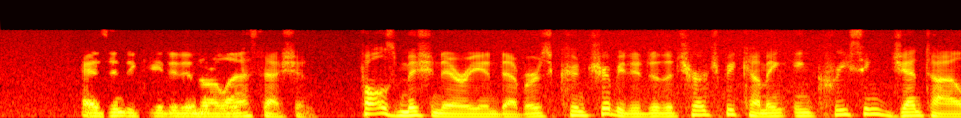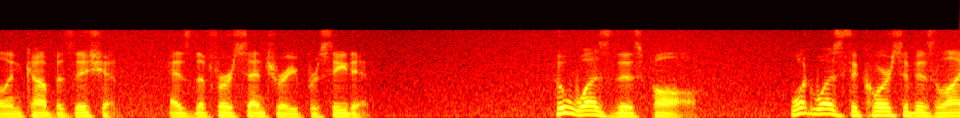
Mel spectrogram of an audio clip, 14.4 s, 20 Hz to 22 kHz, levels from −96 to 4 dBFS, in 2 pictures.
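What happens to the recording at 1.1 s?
Speech suppressed in double talk covers 0.74 to 1.2 s, so 1.1 s falls inside it. The voice sinks by as much as about 20 dB. The likely cause is an echo canceller that could not tell this talker from the far end speaking at the same time, so it turned both down.

Channel delay (comb filtering) is present here too, as it is throughout. One channel lags by a tiny amount, which fits a delay of a few samples, around 0.1 ms. Summed to mono, this cuts a notch near 5 kHz and leaves the voice hollow.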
